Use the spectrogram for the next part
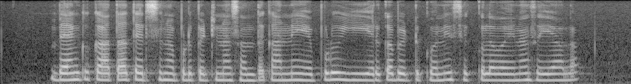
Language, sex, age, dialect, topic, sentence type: Telugu, female, 18-24, Southern, banking, statement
